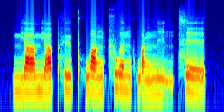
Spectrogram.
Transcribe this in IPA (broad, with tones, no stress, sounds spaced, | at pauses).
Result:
m j ä˧˥ m j ä˧˥ pʰ y˧˥ pʰ w ɑ˧˥ ŋ ʈ͡ʂ w ə˥˩ n k w ɑ˩ ŋ n̪ ḭ˨˩ n t͡s e˥˩ ɪ̯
